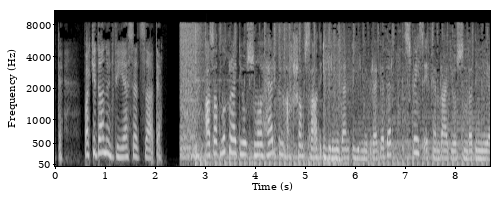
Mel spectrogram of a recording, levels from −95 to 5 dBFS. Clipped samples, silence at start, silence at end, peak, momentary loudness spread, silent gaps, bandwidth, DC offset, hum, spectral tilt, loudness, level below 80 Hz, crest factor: under 0.1%; 0.05 s; 0 s; 0 dBFS; 7 LU; none; 8.8 kHz; under 0.1%; none; -4.5 dB/octave; -18 LUFS; -32 dBFS; 18 dB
